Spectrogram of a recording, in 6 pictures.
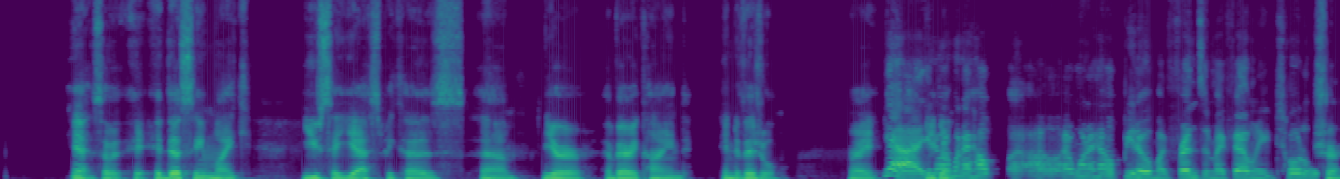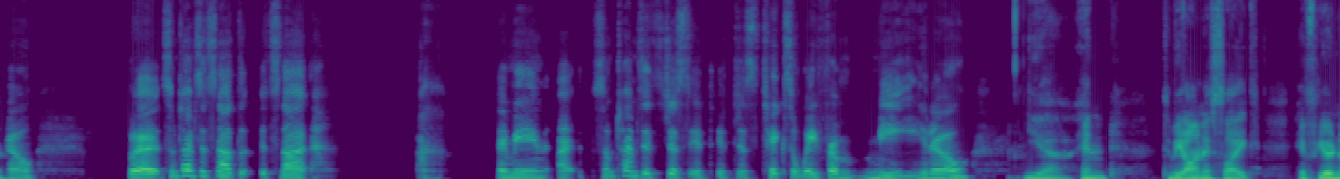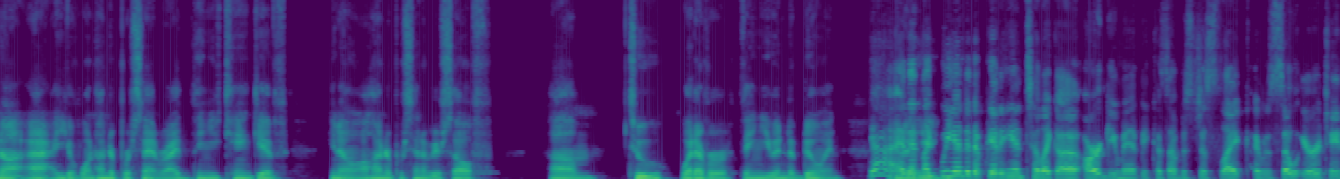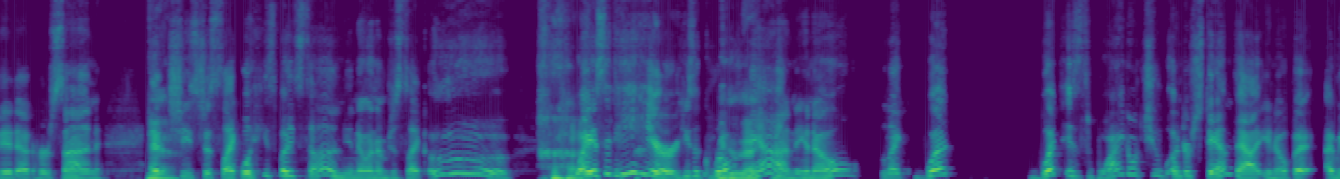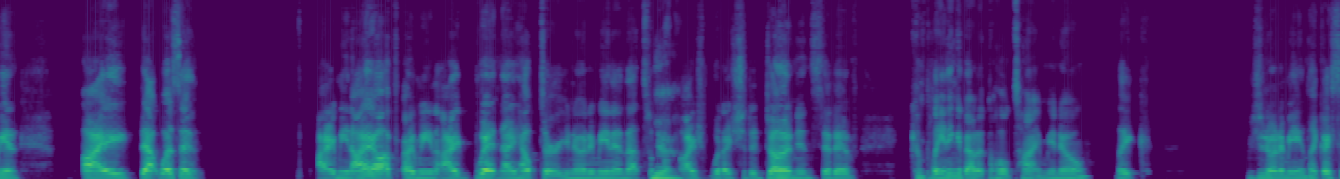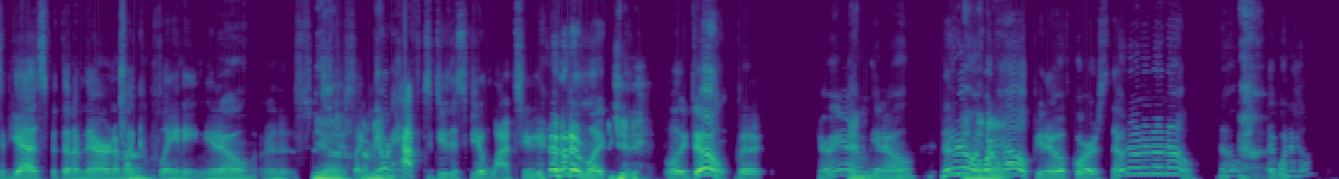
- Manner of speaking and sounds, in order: scoff; other background noise; laugh; groan; stressed: "done"; laughing while speaking: "you know"; stressed: "don't"; chuckle
- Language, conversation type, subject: English, advice, How can I say no without feeling guilty?
- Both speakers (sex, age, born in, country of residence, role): female, 55-59, United States, United States, user; male, 35-39, United States, United States, advisor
